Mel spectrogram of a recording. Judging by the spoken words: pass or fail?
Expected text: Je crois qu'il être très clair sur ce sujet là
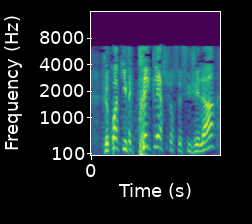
pass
